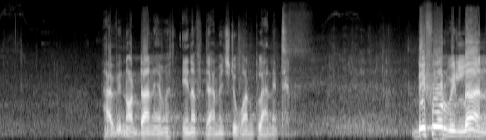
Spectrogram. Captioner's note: few laugh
